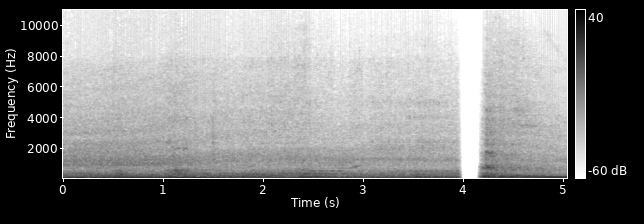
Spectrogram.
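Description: A sports coupe drives past outdoors.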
